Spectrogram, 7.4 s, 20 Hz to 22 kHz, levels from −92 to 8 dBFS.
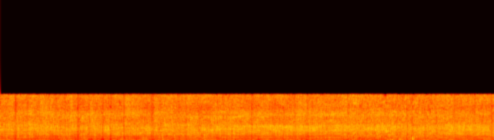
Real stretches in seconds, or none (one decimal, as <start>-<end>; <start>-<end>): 5.2-6.6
